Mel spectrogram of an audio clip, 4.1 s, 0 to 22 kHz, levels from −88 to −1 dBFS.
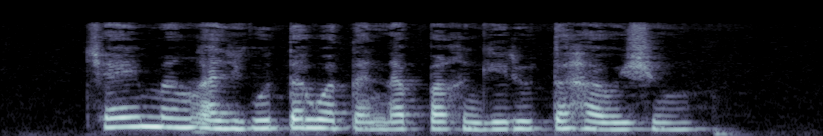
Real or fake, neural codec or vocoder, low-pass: fake; vocoder, 24 kHz, 100 mel bands, Vocos; 10.8 kHz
